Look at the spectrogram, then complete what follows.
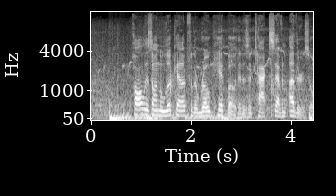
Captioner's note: voiceover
